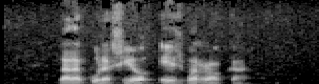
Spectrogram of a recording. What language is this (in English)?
Catalan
